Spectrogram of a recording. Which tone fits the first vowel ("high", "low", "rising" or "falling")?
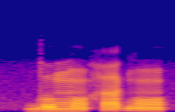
high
